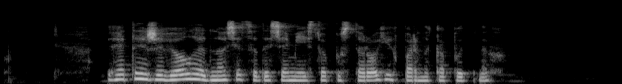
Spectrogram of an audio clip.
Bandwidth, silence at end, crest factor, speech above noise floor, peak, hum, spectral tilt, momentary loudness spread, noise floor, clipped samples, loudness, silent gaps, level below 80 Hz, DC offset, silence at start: 8.2 kHz; 1.2 s; 18 dB; 52 dB; -6 dBFS; none; -4.5 dB/octave; 10 LU; -75 dBFS; under 0.1%; -23 LUFS; none; -64 dBFS; under 0.1%; 1.1 s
